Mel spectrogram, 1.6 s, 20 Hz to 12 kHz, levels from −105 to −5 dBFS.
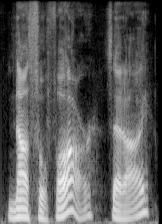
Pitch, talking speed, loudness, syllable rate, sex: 135 Hz, 185 wpm, -18 LUFS, 3.7 syllables/s, male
